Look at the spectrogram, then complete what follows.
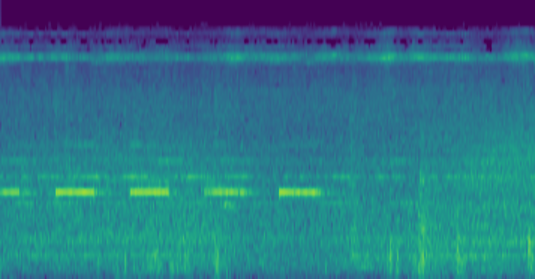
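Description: Wheel loader's backup alarm beeping about once a second, five beeps, stopping about four seconds in, over background engine noise.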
